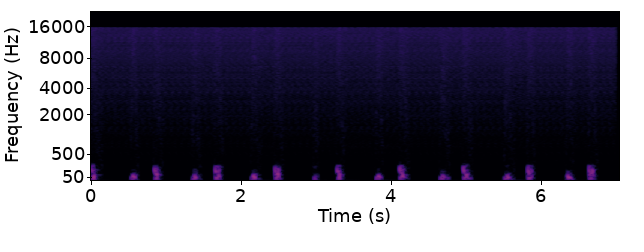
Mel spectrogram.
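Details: Resting heartbeat recorded while the person was falling asleep: steady, low, paired thumps at about 73 beats a minute against a quiet background.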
